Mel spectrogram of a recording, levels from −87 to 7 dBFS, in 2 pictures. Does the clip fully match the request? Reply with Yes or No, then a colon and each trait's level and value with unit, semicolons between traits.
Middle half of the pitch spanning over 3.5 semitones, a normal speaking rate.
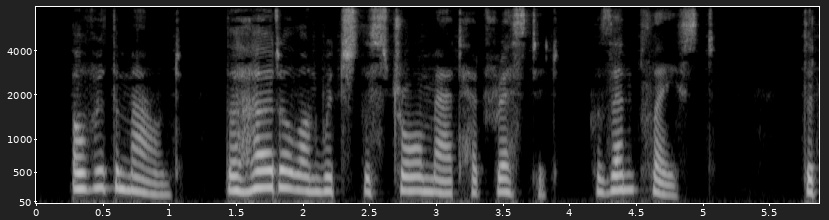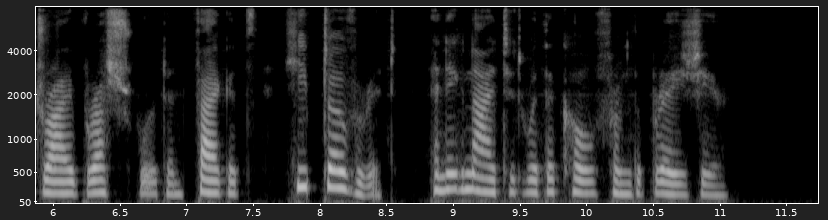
Yes: average, 4.2 semitones; average, 160 wpm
